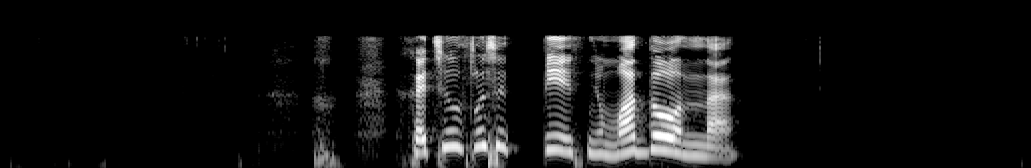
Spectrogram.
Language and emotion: Russian, positive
